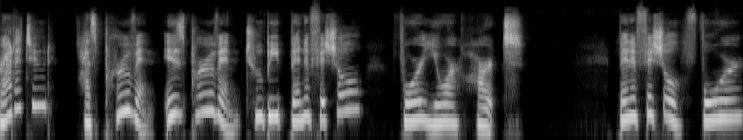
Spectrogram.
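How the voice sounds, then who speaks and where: On a very clean recording with a silent background and a dry, close sound with no echo, a woman speaks in a calm tone with lively intonation. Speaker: eating coach and podcast host. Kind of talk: solo podcast talk.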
